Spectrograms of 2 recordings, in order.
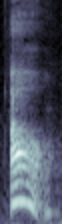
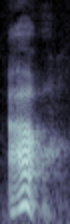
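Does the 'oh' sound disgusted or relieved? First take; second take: relieved; disgusted. First: It sounds relieved. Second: It sounds disgusted. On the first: The speaker is glad the comparison does not apply. "somehow relieved" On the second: The speaker finds the description repulsive. "this time disgusted"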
